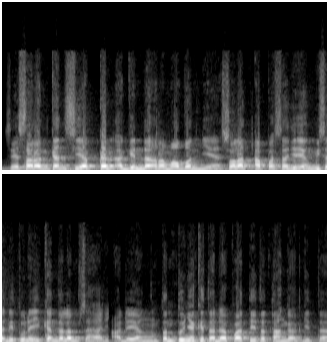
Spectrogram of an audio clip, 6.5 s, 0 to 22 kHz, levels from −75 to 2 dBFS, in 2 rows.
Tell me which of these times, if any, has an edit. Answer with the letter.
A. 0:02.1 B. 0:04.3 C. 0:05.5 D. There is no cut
B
